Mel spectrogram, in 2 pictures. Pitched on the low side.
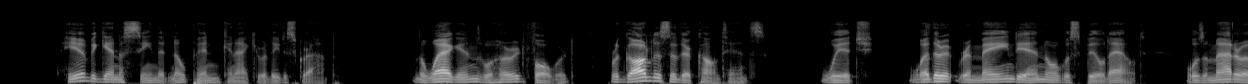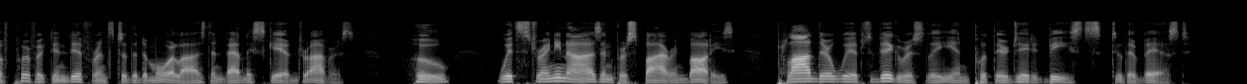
Yes: low, 105 Hz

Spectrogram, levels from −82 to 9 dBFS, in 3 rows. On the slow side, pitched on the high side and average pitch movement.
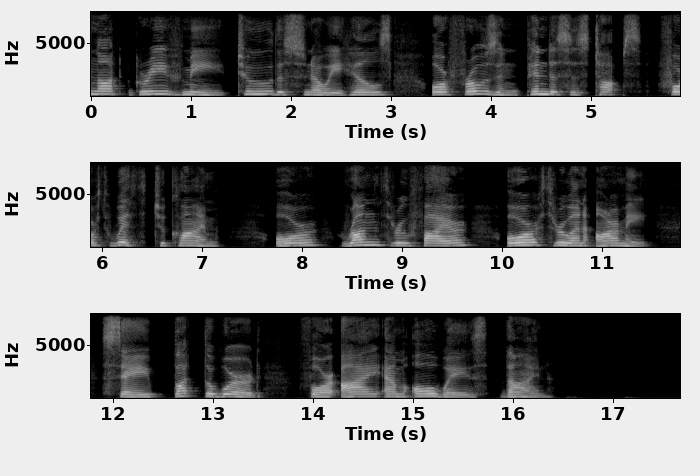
Yes: slow, 110 wpm; high, 220 Hz; average, 3.1 semitones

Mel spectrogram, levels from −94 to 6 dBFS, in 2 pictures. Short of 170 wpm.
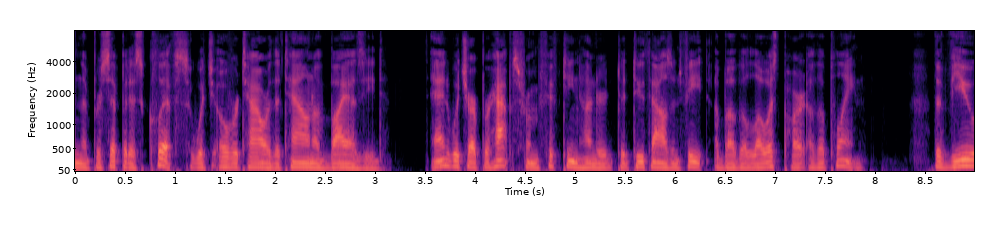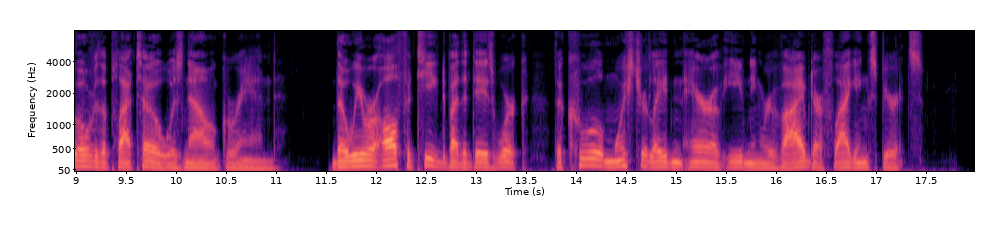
No: average, 175 wpm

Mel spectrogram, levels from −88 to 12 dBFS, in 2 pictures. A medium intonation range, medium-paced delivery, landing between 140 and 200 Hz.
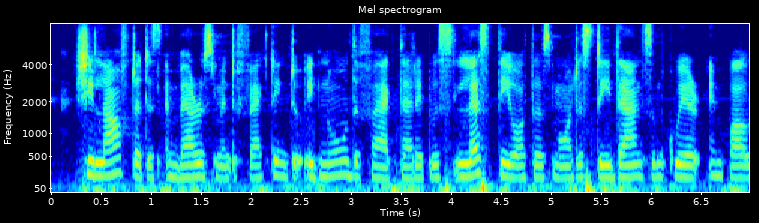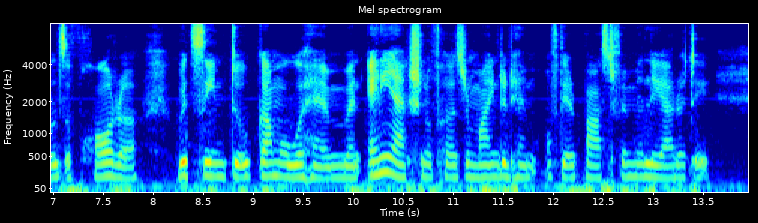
No: narrow, 1.9 semitones; average, 170 wpm; medium, 185 Hz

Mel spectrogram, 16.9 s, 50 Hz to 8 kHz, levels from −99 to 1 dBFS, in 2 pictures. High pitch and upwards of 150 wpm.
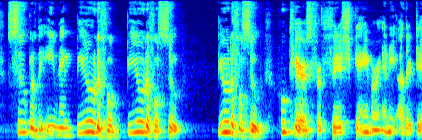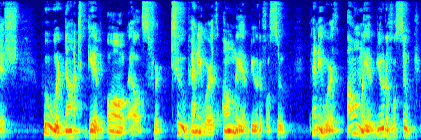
No: high, 225 Hz; average, 140 wpm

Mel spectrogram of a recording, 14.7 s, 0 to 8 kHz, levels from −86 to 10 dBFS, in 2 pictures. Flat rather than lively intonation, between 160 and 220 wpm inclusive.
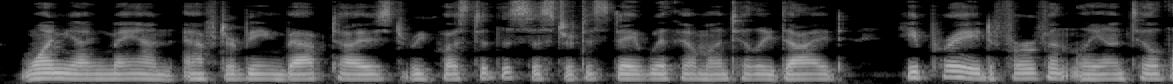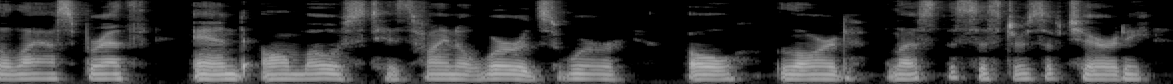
No: narrow, 1.1 semitones; average, 145 wpm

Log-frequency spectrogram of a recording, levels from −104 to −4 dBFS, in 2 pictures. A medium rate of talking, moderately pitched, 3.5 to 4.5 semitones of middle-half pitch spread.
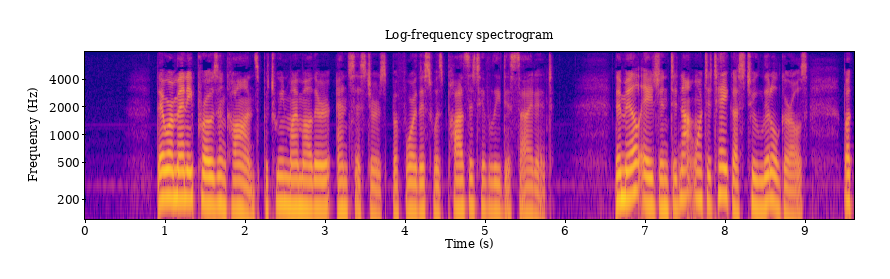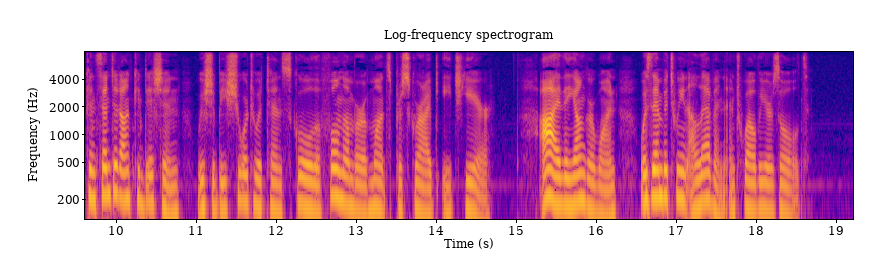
Yes: average, 185 wpm; medium, 160 Hz; average, 4.0 semitones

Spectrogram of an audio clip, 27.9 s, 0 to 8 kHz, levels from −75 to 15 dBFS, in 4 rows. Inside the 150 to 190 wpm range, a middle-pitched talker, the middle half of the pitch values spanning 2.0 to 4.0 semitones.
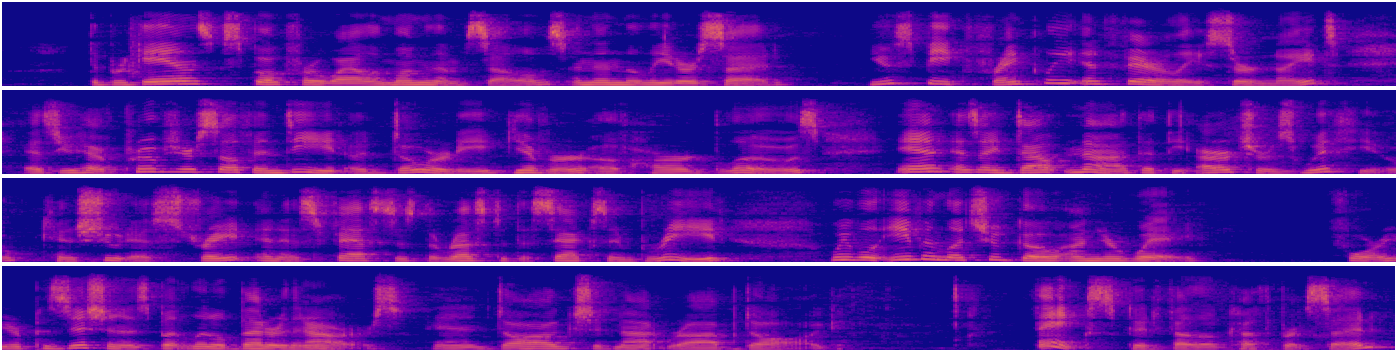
No: average, 185 wpm; medium, 180 Hz; average, 4.9 semitones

